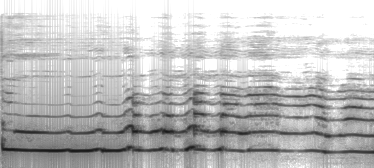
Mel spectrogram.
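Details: A male pet husky howls while his favourite song is played to him, seeming confused: one long, sustained, tonal howl with a rich overtone series, wavering gently and breaking into small rises and dips before settling steady again; no other sounds.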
